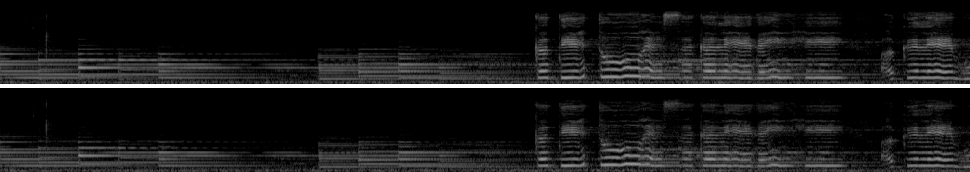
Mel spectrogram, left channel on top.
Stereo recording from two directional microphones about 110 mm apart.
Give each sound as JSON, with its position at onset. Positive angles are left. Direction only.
{"t": 0.0, "sound": "music", "side_deg": 40}
{"t": 3.2, "sound": "music", "side_deg": 35}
